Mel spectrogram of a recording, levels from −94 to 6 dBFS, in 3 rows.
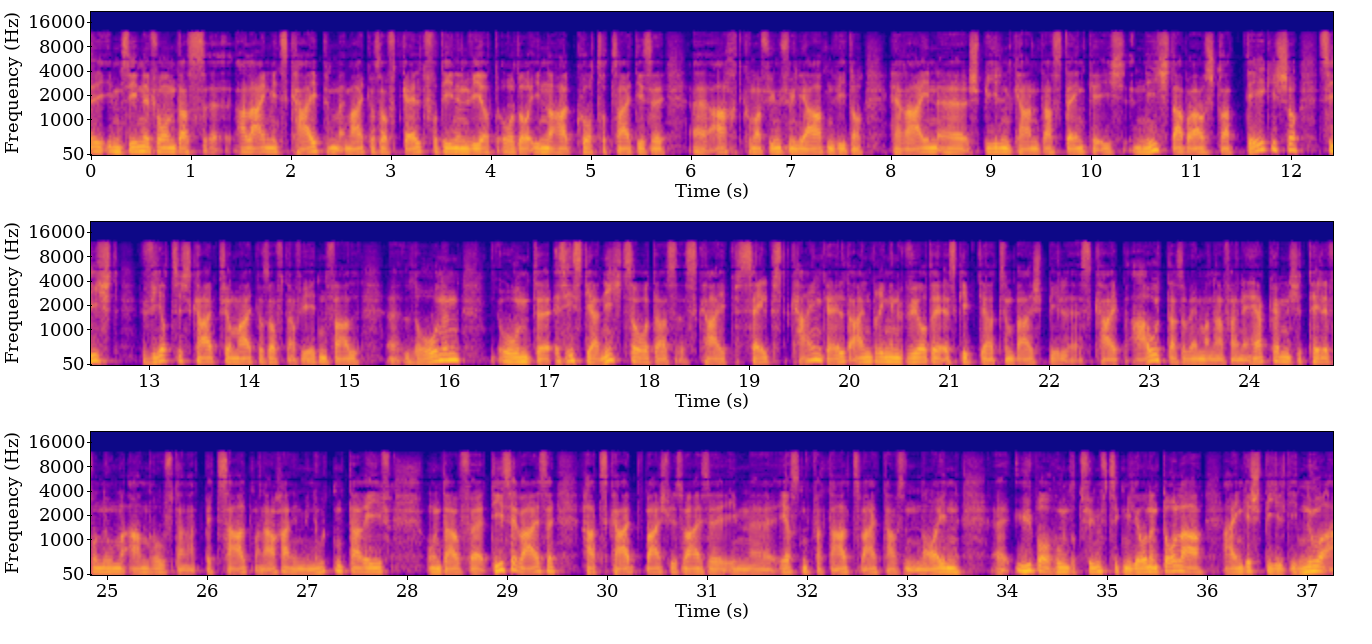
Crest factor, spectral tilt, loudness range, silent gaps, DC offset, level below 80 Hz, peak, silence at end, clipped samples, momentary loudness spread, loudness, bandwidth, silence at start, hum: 16 dB; -5.5 dB/octave; 3 LU; none; under 0.1%; -48 dBFS; 0 dBFS; 0 s; under 0.1%; 8 LU; -18 LUFS; 12.5 kHz; 0 s; none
